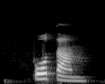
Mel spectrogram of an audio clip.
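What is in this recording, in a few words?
"потан", Komi, female; kpv; audio dict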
